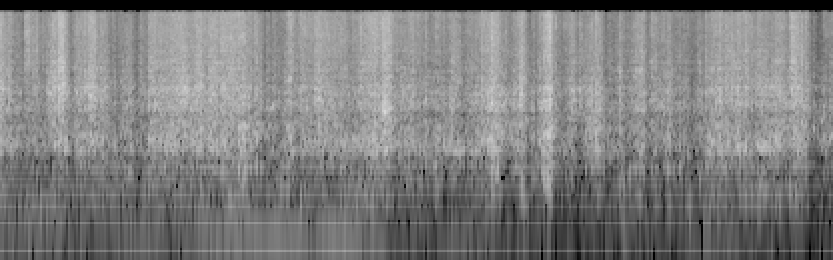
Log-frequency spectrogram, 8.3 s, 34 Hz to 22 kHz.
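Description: Inflated latex modelling balloons (Qualatex 260s) rubbing and squeaking against each other as they are twisted and wrapped by hand. The result is a continuous run of short squeaks and scrapes.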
